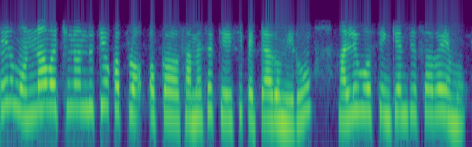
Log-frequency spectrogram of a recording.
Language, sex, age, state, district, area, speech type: Telugu, female, 18-30, Telangana, Vikarabad, urban, conversation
